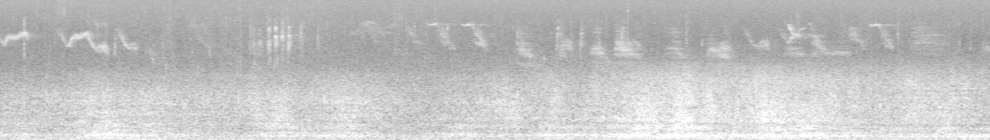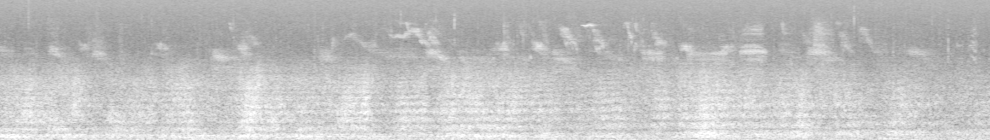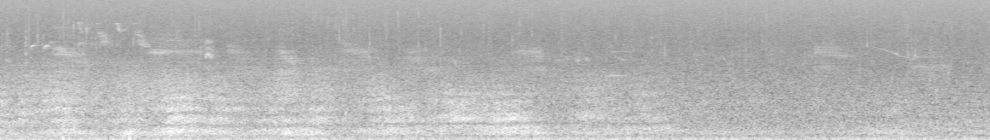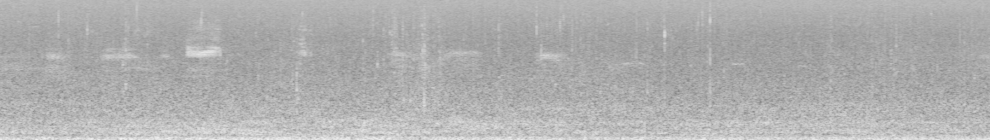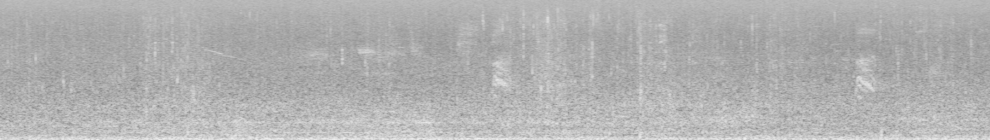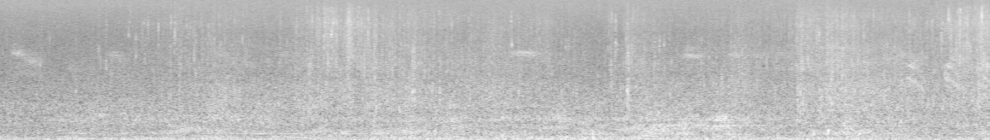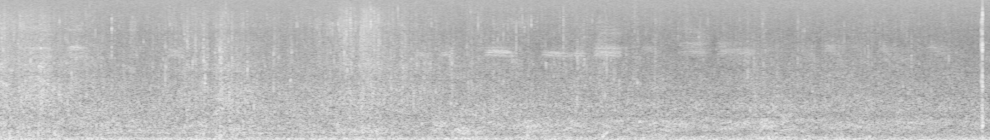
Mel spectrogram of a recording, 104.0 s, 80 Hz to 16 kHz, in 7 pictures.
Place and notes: Franziska-Retzinger-Promenade, Wiesbaden, Deutschland - Plätschern des Rheins am Ufer
Plätschern des Rheins am Ufer in der nähe der Mainmündung. Fluglärm. Vogelstimmen.
11 May 2019, 14:22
